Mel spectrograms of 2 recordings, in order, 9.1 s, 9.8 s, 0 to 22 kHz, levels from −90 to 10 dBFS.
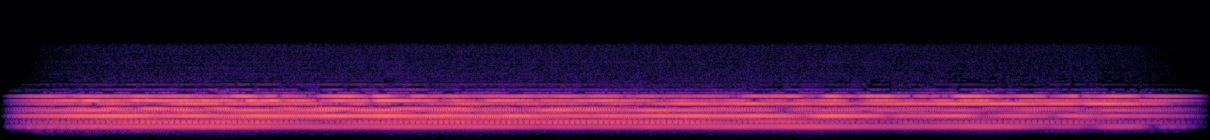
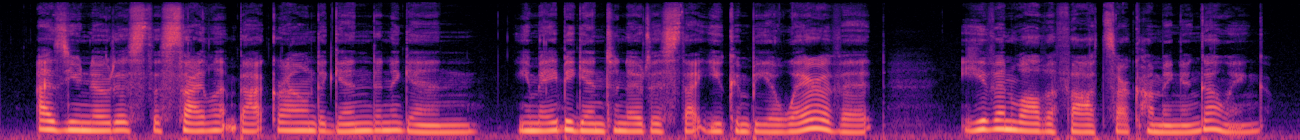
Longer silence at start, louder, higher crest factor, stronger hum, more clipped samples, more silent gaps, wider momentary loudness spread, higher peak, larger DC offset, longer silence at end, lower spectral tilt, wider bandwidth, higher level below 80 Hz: second, 0.1 s vs 0.25 s; second, -22 LUFS vs -16 LUFS; about the same, 14 dB vs 16 dB; neither; neither; neither; second, 5 LU vs 8 LU; second, -8 dBFS vs 0 dBFS; neither; second, 0.15 s vs 0.3 s; about the same, -5 dB/octave vs -6 dB/octave; second, 6.8 kHz vs 19.5 kHz; second, under -90 dBFS vs -42 dBFS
